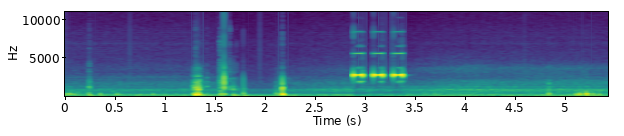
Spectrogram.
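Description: Three quick, high electronic beeps from the drone's remote controller as return-to-home is engaged, preceded by a few clicks of handling the controls.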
